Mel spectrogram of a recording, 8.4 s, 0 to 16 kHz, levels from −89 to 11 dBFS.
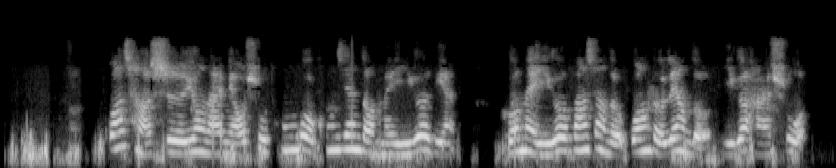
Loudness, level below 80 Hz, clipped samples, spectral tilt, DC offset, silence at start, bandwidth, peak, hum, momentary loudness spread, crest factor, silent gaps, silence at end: -12 LUFS; -50 dBFS; under 0.1%; -6 dB/octave; under 0.1%; 0.1 s; 7.4 kHz; -2 dBFS; none; 9 LU; 12 dB; none; 0.3 s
